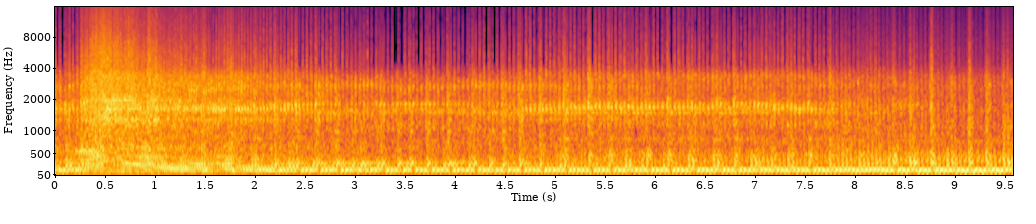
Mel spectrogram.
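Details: Yamaha DT400 two-stroke revs up then holds a rough, rattly drone with fast tapping underneath; owner suspects piston slap and lean running, unconfirmed.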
